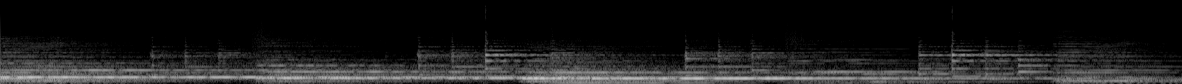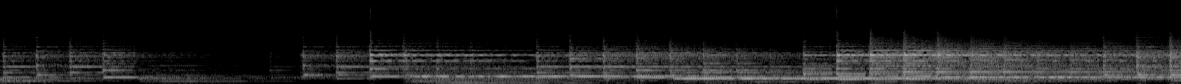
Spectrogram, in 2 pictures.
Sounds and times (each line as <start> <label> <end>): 0.0 Piano theme 12.6
0.0 Guitar Passage 23.6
